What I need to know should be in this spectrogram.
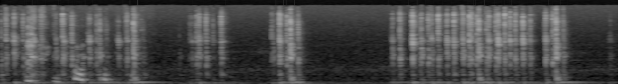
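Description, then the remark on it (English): Rapid clicking keystrokes from a computer keyboard come in bursts with short pauses, fairly loud over a low steady hum, with no talking. “Your wrist typing. I am. Oh, well, it sounds worse.”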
